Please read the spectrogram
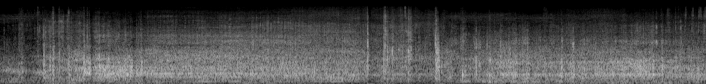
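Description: Skateboard wheels rolling on smooth concrete, a steady rumble. A few sharp clacks come about halfway through as the board pops onto and slides along a concrete ledge.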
